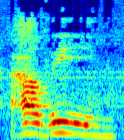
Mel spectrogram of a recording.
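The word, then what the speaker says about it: عظيم: Sauf qu'on arrive à la fin de la ayat, donc le tanwin madamma, c'est-à-dire le oun, on ne va pas le prononcer. Azim.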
